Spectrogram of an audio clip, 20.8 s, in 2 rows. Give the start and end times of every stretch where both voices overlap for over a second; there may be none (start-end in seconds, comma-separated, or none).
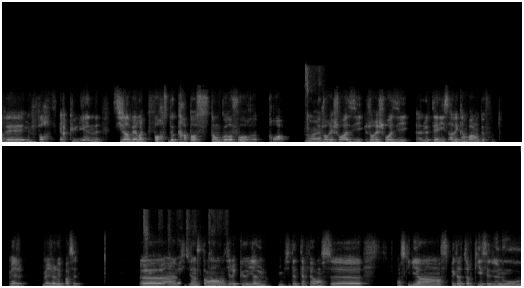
13.2-14.9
